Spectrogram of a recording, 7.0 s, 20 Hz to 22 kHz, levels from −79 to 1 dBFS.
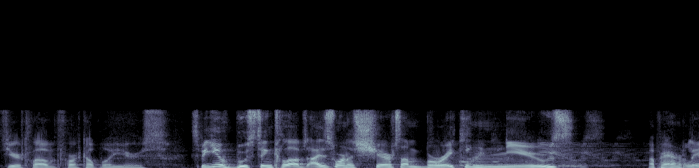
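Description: From 4.29 s to the end there's feedback echo between two devices. A second device in the room replays the call, and the first device's mic picks it up again, so the speech returns roughly every third of a second, thinner and ringier, peaking about 13 dB below the speech.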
